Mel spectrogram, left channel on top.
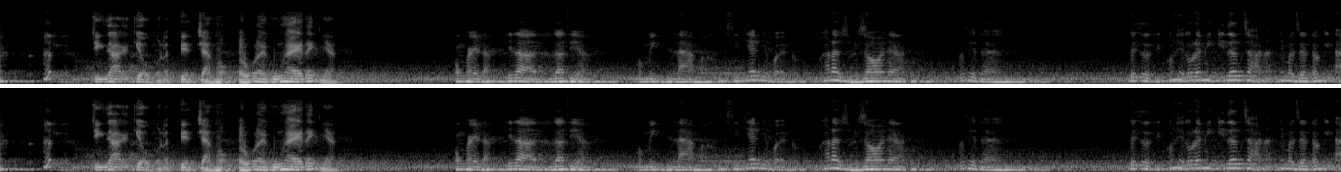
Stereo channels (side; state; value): both; identical; correlation 1.00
